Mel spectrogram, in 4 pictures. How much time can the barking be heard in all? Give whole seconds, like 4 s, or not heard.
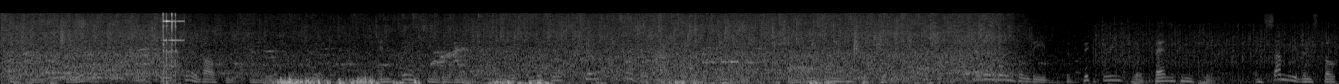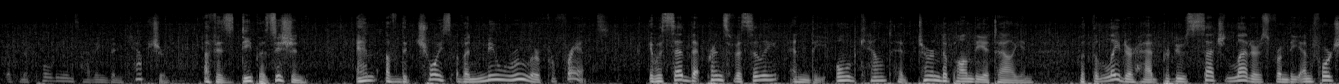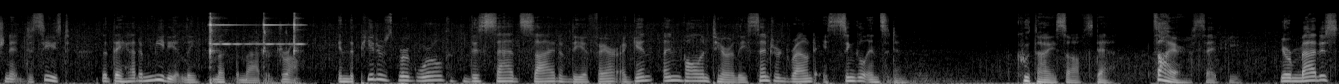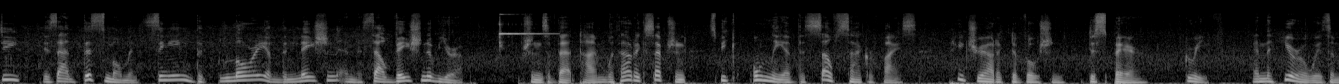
not heard.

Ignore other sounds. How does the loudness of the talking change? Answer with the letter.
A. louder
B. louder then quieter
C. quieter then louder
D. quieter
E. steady
A.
